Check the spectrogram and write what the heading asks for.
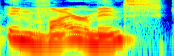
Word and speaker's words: environment: A palavra environment, que significa meio ambiente, pode ser um pouquinho difícil de pronunciar por causa do som de N seguido por M ali no meio.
